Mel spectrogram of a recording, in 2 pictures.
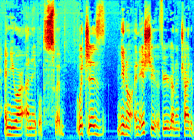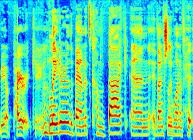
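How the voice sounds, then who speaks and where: Chatty woman with a gravelly edge. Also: mid-range voice, mellow. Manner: chatty, fillers like "okay" and "like". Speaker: anime reviewer and vlogger. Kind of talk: casual recap vlog.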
